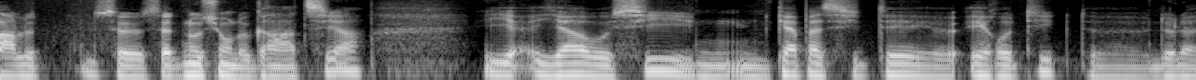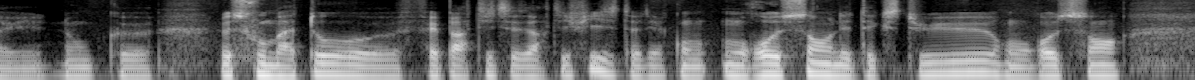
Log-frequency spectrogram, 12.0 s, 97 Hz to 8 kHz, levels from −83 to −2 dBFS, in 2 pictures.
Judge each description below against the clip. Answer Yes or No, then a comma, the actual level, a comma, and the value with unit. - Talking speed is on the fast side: No, average, 150 wpm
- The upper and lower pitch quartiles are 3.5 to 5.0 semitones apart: No, average, 3.1 semitones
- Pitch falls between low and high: No, low, 110 Hz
